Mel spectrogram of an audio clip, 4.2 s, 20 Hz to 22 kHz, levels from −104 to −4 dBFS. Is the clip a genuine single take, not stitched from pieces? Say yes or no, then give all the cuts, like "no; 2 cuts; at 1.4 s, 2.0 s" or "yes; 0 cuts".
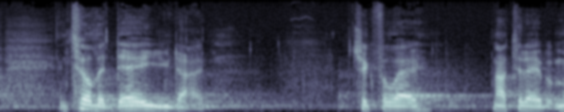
no; 1 cut; at 2.5 s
